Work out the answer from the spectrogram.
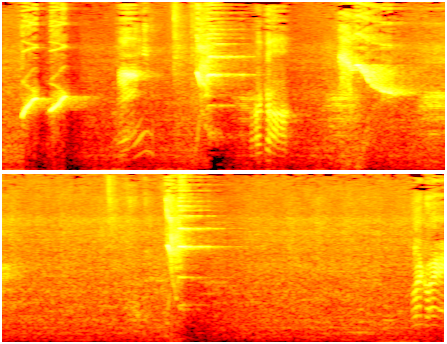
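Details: A pet African grey (Congo grey) parrot, enjoying the weather and talking in Urdu and Pashto, mixes quick rising whistles with raspy, speech-like phrases and a falling, squawky sweep, set against a steady background hiss.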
